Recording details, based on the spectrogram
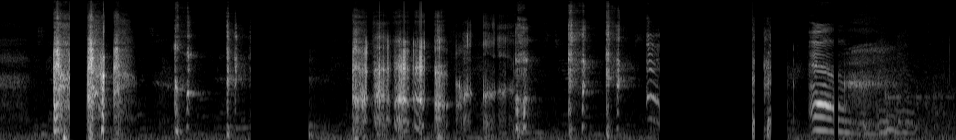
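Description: Bouts of harsh, explosive coughs in quick clusters, followed by a brief voiced sound and quiet room noise.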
